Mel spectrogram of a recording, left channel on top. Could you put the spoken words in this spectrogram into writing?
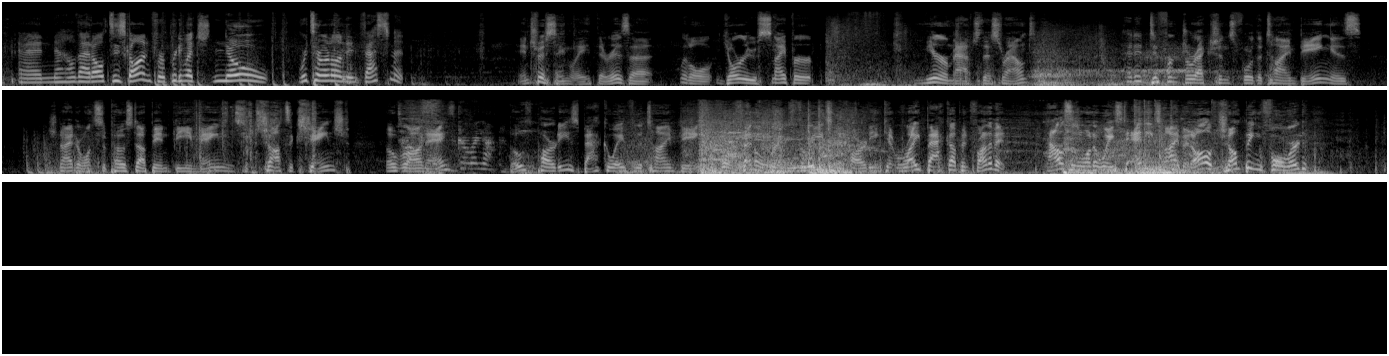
And now that ult is gone for pretty much no return on investment. Interestingly, there is a little Yoru sniper mirror match this round. Headed different directions for the time being as Schneider wants to post up in B main. Some shots exchanged over on A. Both parties back away for the time being before Fennel brings 3 to the party and get right back up in front of it. House doesn't want to waste any time at all, jumping forward.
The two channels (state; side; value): silent; right; digital silence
